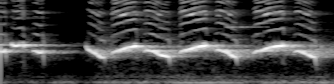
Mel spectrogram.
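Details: Song of a masked laughingthrush used to draw other birds into singing: slow, looping whistled phrases that rise and fall in smooth arcs, roughly once each second.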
